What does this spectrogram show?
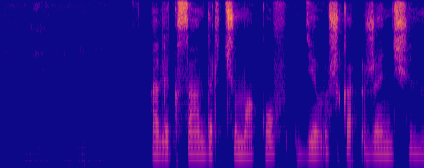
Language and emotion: Russian, neutral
